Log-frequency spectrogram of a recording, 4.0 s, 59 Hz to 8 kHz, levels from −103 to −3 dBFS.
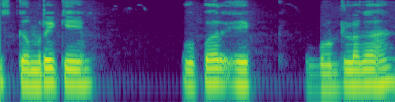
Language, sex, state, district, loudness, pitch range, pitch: Hindi, male, Chhattisgarh, Bastar, -20 LUFS, 135-155 Hz, 145 Hz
